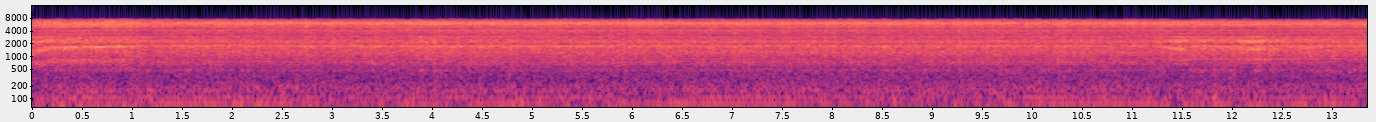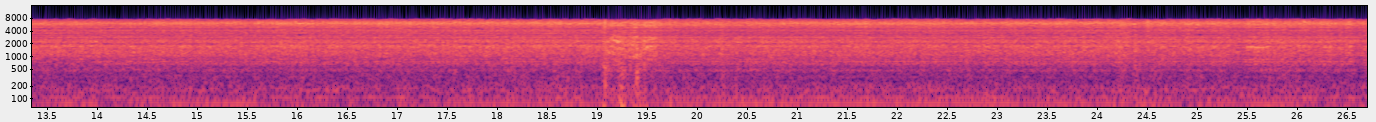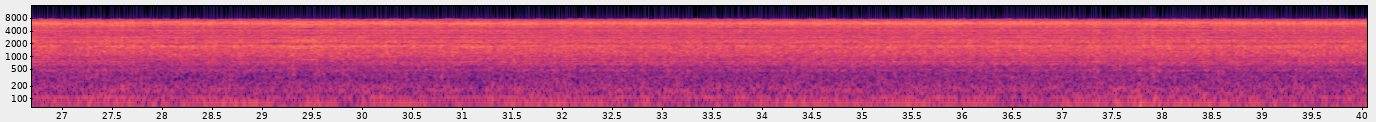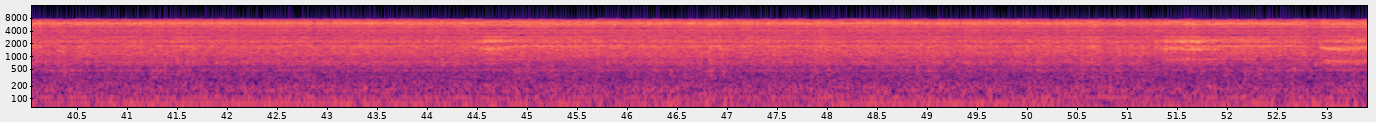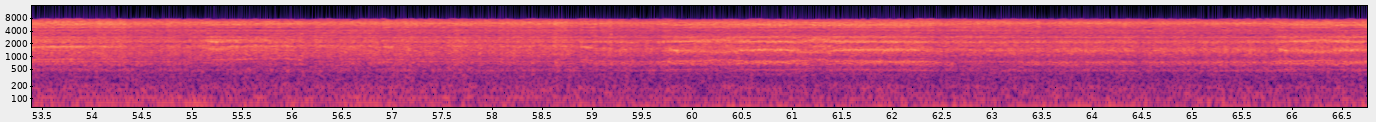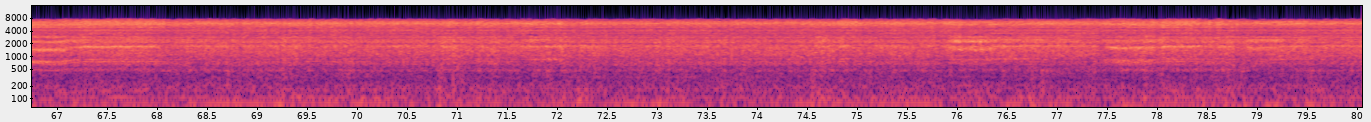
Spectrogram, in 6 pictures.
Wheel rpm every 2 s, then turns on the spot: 220, 230, 230, 230, 230, 230, 230, 230, 240, 230, 230, 230, 230, 230, 230, 230, 240, 230, 230, 230, 230, 230, 230, 230, 230, 230, 230, 230, 230, 220, 200, 200, 200, 210, 230, 230, 230, 230, 230, 220.
none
